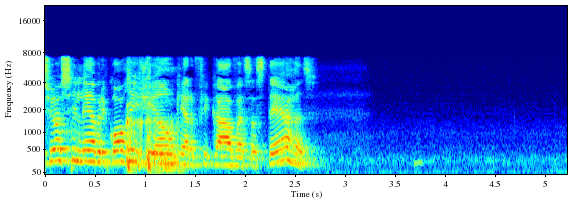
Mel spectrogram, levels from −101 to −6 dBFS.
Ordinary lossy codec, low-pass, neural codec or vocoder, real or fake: none; 7.2 kHz; none; real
